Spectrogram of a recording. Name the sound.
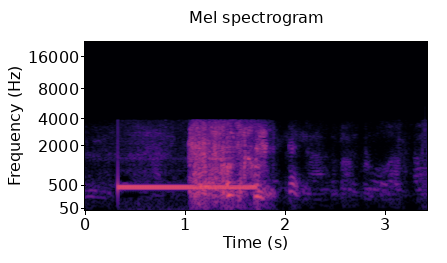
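telephone dial tone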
